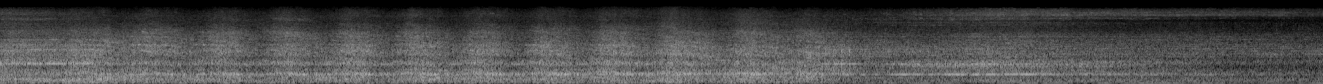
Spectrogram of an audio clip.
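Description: A train passing close by, its wheels clicking over the rail joints about twice a second, with a faint steady whine, then the sound fading away near the end.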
